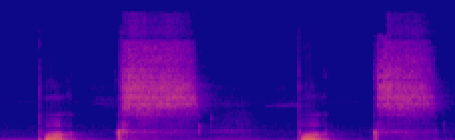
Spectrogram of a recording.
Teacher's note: The S is voiceless, and also the K is voiceless as well. So that's going to sound like books.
